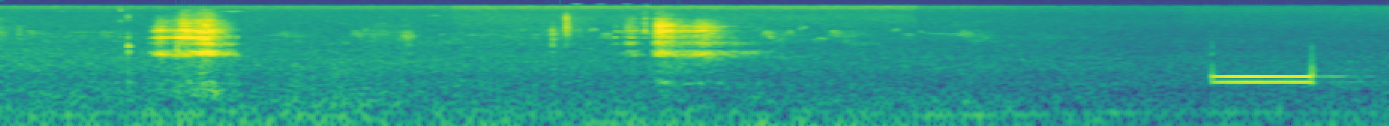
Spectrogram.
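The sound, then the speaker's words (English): Two heavy, breathy exhalations are followed by quiet background noise, then a short, steady electronic telephone tone, a disconnected-number signal, sounds briefly at the very end. “The number's been disconnected.”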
